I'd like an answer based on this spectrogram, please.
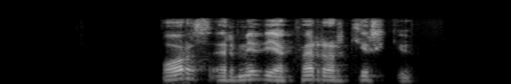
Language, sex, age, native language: Icelandic, male, 40-49, Icelandic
